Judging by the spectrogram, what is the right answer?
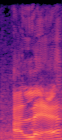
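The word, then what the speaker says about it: Haller: I'm very delighted to say Allaire, which is the official pronunciation by the way, at West Ham has got a one-to-watch item.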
